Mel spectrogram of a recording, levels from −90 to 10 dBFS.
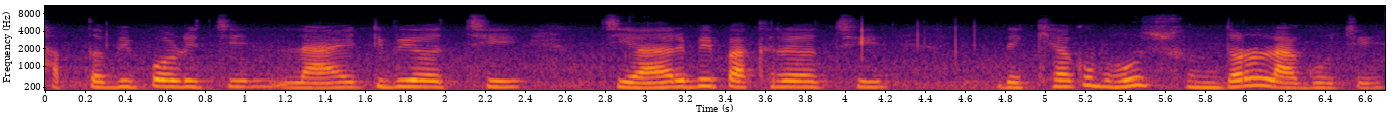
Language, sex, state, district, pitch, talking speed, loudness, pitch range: Odia, female, Odisha, Khordha, 225 Hz, 125 wpm, -18 LUFS, 205-235 Hz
